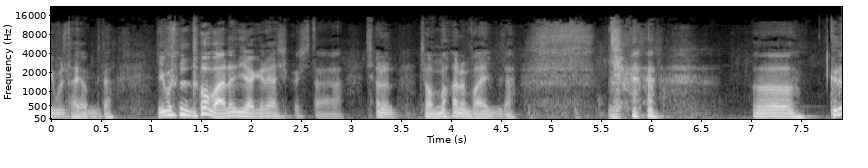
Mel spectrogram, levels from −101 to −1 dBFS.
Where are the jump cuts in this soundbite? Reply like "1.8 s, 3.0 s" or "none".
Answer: 1.4 s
